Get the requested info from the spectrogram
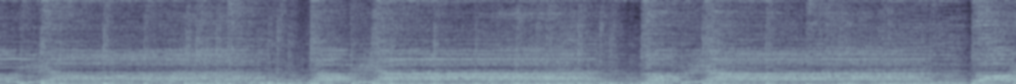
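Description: Mixed choir singing with instrumental accompaniment, holding long chords that change about every three seconds.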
